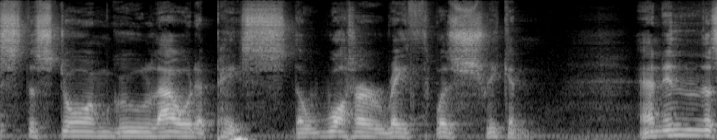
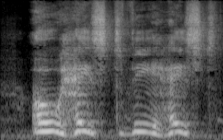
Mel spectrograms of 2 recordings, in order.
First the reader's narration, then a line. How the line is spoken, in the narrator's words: the lady cries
